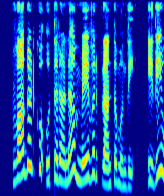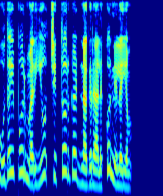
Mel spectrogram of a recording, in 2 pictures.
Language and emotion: Telugu, neutral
